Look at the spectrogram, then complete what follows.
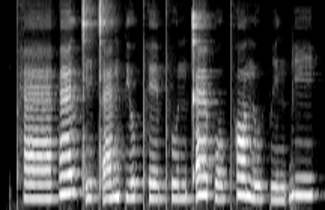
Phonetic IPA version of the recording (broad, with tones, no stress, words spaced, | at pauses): pʰæ˩ | æ˧˥ltʼi˩tʼæ˩˧npʲo˩˧ pʰe˩pʰu˩n kʼæ˥po˩pʰɒ˥nu˩ pi˩nɓi˥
